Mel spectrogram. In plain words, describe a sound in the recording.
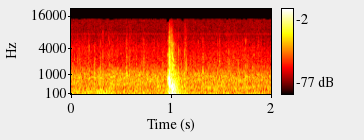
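A car door handle clicks.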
